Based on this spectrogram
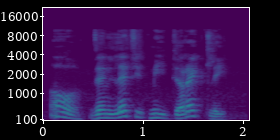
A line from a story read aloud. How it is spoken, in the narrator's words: exclaimed the young man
